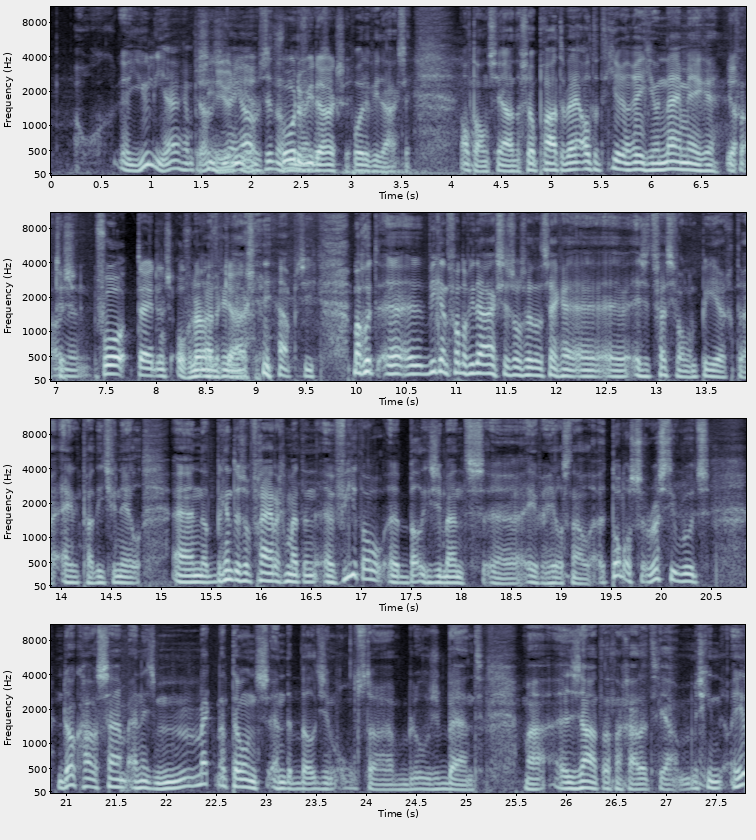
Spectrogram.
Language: Dutch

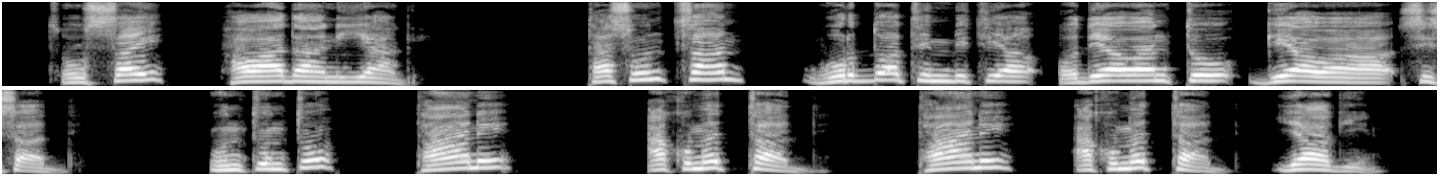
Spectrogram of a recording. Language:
Dawro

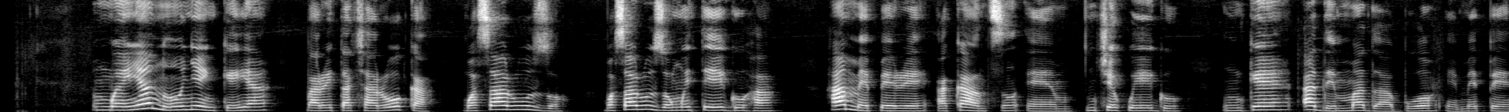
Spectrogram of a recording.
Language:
Igbo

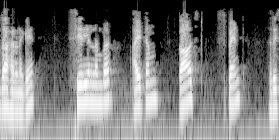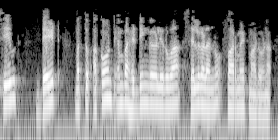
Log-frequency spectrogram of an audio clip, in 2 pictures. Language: Kannada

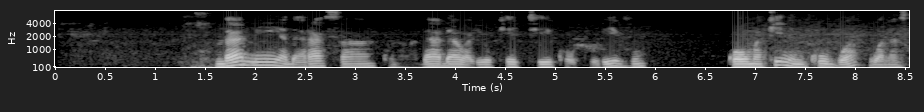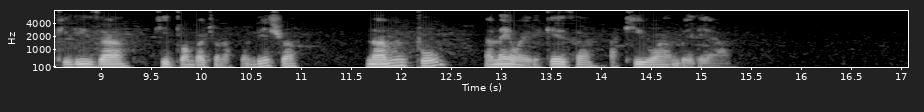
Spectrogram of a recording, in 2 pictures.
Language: Swahili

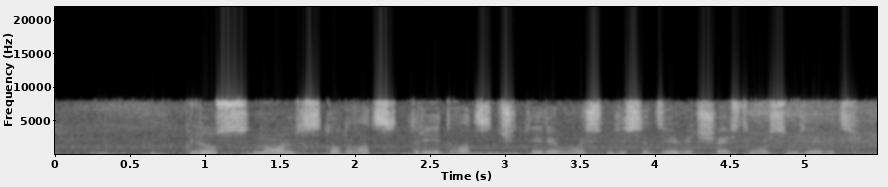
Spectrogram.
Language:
Russian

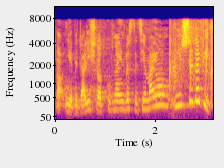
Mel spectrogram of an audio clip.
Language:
Polish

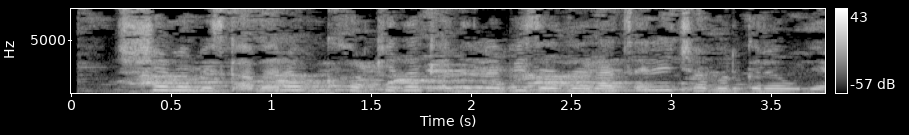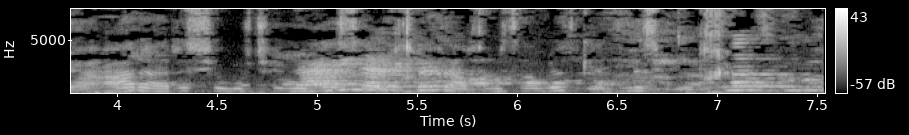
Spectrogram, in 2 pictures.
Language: Georgian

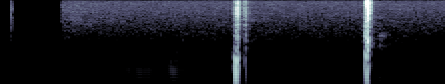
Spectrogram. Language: English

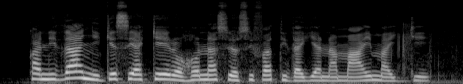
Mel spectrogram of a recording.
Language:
Kikuyu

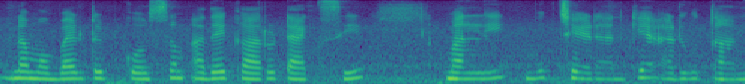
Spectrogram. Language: Telugu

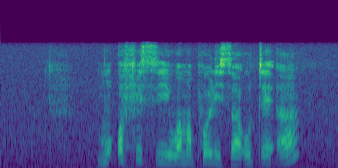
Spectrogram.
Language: Venda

